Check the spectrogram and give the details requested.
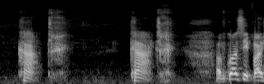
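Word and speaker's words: quatre: I was saying cut how do you spell Q you a t r e so q u a t r e that is cut cut of course if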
